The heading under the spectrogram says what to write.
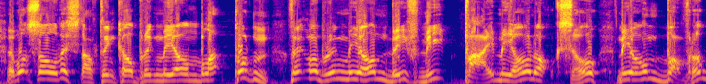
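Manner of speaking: high, broad northern voice; Lancashire fan voice. Retold or imitated. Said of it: "I can just imagine".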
